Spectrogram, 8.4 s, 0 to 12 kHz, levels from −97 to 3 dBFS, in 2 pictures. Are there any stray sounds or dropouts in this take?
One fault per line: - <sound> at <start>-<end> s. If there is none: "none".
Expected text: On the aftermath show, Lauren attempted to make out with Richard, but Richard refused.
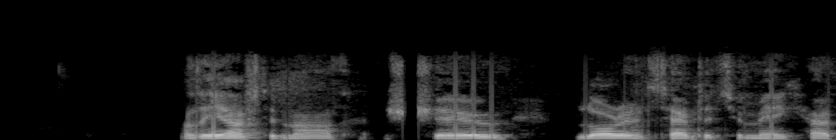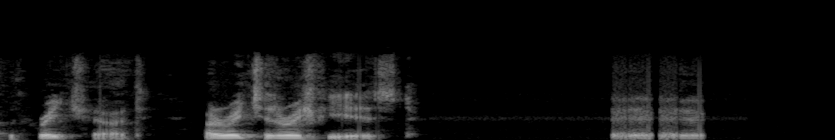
- laugh at 7.2-7.7 s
